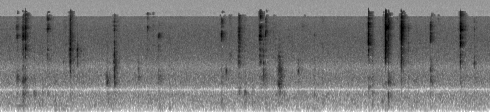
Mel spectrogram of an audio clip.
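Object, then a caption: Plastic laptop keyboard keys tapped with long acrylic nails. Very long, curved black acrylic nails type and tap on the plastic keys of a silver-bodied laptop keyboard, with the wearer wearing bracelets. About sixteen quiet, sharp, bright clicks come in irregular bursts over a faint steady hiss. Each click dies away almost instantly.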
